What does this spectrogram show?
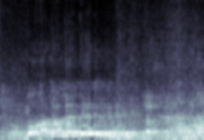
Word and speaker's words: Mahalalel: Mahalalel, en un hebreo bien pronunciado, Mahalalel tuvo a Jared, y Jared tuvo a Enoc, séptimo.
